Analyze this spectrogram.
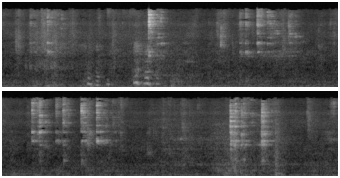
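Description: Forks clinking and scraping against plates in short, scattered clusters as two people eat noodles fast, over a steady low hum.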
